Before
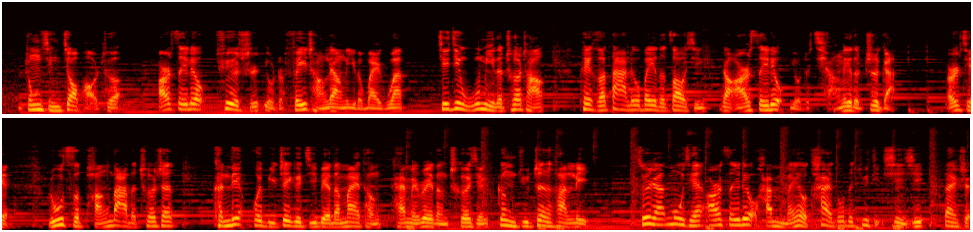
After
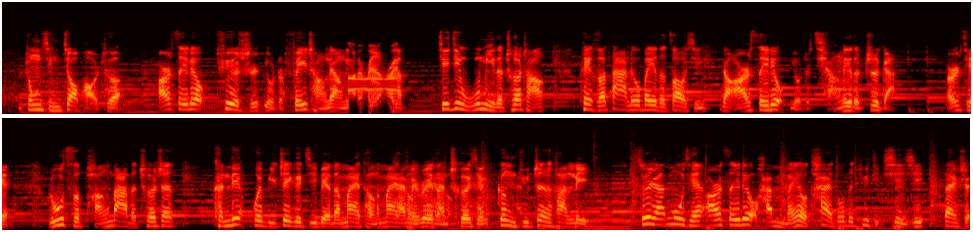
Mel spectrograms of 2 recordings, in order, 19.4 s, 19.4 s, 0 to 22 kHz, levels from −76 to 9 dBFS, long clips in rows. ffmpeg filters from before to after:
-filter_complex "[0:a]asettb=1/sr,asplit=3[s0][s1][s2];[s0]atrim=end=3.464[s3];[s1]atrim=start=3.46:end=3.96,asetpts=PTS-STARTPTS,afade=t=in:d=0.004:c=qsin,afade=t=out:st=0.496:d=0.004:c=qsin,aeval=exprs='val(0)*sin(2*PI*1100*n/s)':c=same[s4];[s2]atrim=start=3.956[s5];[s3][s4]acrossfade=d=0.004:c1=hsin:c2=qsin[s6];[s6][s5]acrossfade=d=0.004:c1=qsin:c2=hsin,asettb=1/sr,asplit=3[s7][s8][s9];[s7]atrim=end=8.534[s10];[s8]atrim=start=8.53:end=10.15,asetpts=PTS-STARTPTS,afade=t=in:d=0.004:c=qsin,afade=t=out:st=1.616:d=0.004:c=qsin,equalizer=f=5200:w=4.5:g=-12[s11];[s9]atrim=start=10.146[s12];[s10][s11]acrossfade=d=0.004:c1=hsin:c2=qsin[s13];[s13][s12]acrossfade=d=0.004:c1=qsin:c2=hsin,asplit=2[s14][s15];[s15]afade=t=in:st=13.05:d=0.01,afade=t=out:st=13.73:d=0.01,aecho=0:1:390|780|1170|1560|1950:0.668344|0.267338|0.106935|0.042774|0.0171096[s16];[s14][s16]amix=inputs=2:normalize=0,asettb=1/sr,asplit=3[s17][s18][s19];[s17]atrim=end=15.424[s20];[s18]atrim=start=15.42:end=15.98,asetpts=PTS-STARTPTS,afade=t=in:d=0.004:c=qsin,afade=t=out:st=0.556:d=0.004:c=qsin,acontrast=27[s21];[s19]atrim=start=15.976[s22];[s20][s21]acrossfade=d=0.004:c1=hsin:c2=qsin[s23];[s23][s22]acrossfade=d=0.004:c1=qsin:c2=hsin,acrossover=split=500 4200:gain=0.178 1 0.158[s24][s25][s26];[s24][s25][s26]amix=inputs=3:normalize=0,alimiter=limit=0.1:level=0:latency=1:release=73,volume=2"

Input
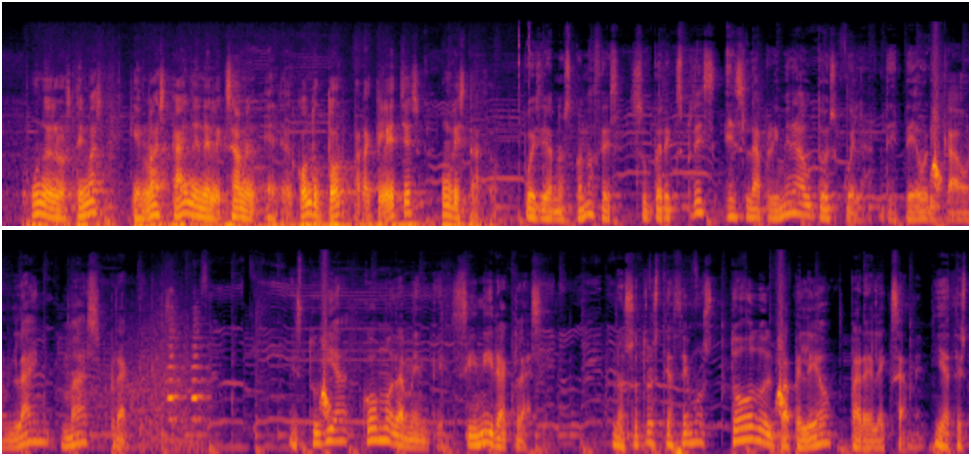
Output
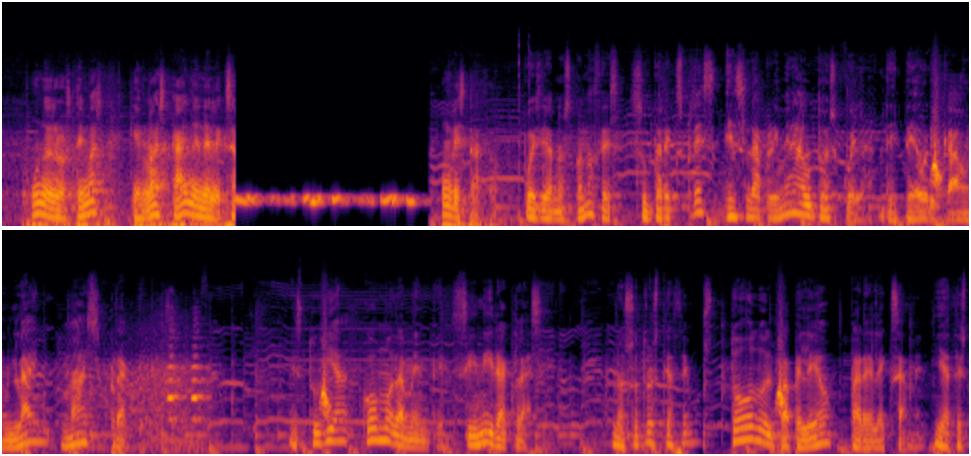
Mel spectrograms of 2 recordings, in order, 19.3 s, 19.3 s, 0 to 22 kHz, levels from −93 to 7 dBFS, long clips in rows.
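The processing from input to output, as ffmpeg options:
-filter_complex "[0:a]asplit=3[s0][s1][s2];[s0]afade=t=out:st=2.32:d=0.02[s3];[s1]asuperpass=centerf=360:order=20:qfactor=4.1,afade=t=in:st=2.32:d=0.02,afade=t=out:st=4.27:d=0.02[s4];[s2]afade=t=in:st=4.27:d=0.02[s5];[s3][s4][s5]amix=inputs=3:normalize=0,asettb=1/sr,asplit=3[s6][s7][s8];[s6]atrim=end=6.394[s9];[s7]atrim=start=6.39:end=11.13,asetpts=PTS-STARTPTS,afade=t=in:d=0.004:c=qsin,afade=t=out:st=4.736:d=0.004:c=qsin,aphaser=in_gain=1:out_gain=1:delay=3:decay=0.5:speed=1.2:type=triangular[s10];[s8]atrim=start=11.126[s11];[s9][s10]acrossfade=d=0.004:c1=hsin:c2=qsin[s12];[s12][s11]acrossfade=d=0.004:c1=qsin:c2=hsin,asplit=2[s13][s14];[s13]atrim=end=16.68,asetpts=PTS-STARTPTS,afade=t=out:st=16.28:d=0.4[s15];[s14]atrim=start=16.68,asetpts=PTS-STARTPTS,afade=t=in:d=0.004:c=hsin[s16];[s15][s16]concat=n=2:v=0:a=1,lowpass=5800,highshelf=f=2300:t=q:w=3:g=-6"

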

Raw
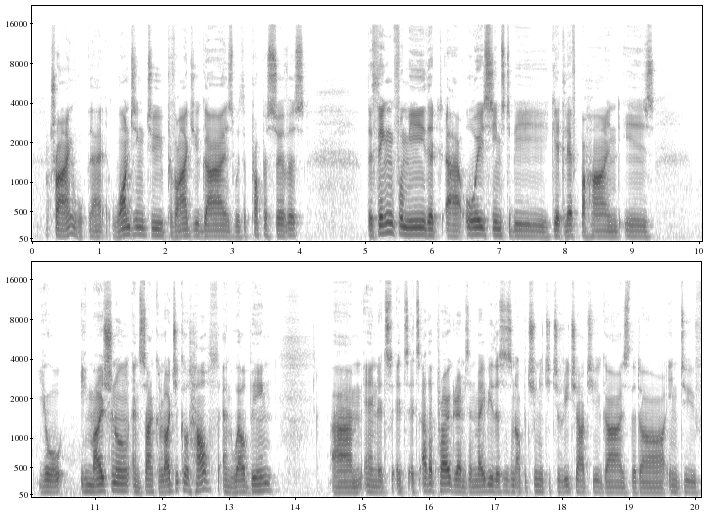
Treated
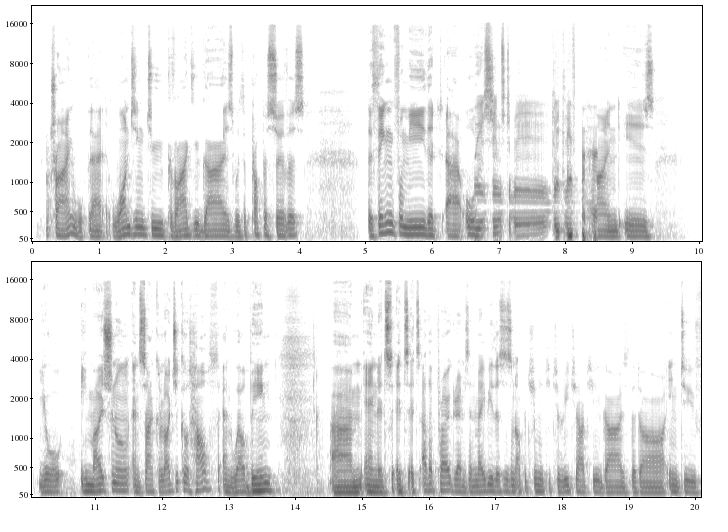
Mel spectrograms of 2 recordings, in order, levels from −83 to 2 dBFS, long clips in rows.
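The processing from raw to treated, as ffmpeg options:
-filter_complex "[0:a]asettb=1/sr,asplit=3[s0][s1][s2];[s0]atrim=end=1.794[s3];[s1]atrim=start=1.79:end=2.86,asetpts=PTS-STARTPTS,afade=t=in:d=0.004:c=qsin,afade=t=out:st=1.066:d=0.004:c=qsin,asuperstop=centerf=2900:order=20:qfactor=1.3[s4];[s2]atrim=start=2.856[s5];[s3][s4]acrossfade=d=0.004:c1=hsin:c2=qsin[s6];[s6][s5]acrossfade=d=0.004:c1=qsin:c2=hsin,asplit=3[s7][s8][s9];[s7]afade=t=out:st=6.62:d=0.02[s10];[s8]aeval=exprs='val(0)*sin(2*PI*580*n/s)':c=same,afade=t=in:st=6.62:d=0.02,afade=t=out:st=8.46:d=0.02[s11];[s9]afade=t=in:st=8.46:d=0.02[s12];[s10][s11][s12]amix=inputs=3:normalize=0,asettb=1/sr,asplit=3[s13][s14][s15];[s13]atrim=end=9.174[s16];[s14]atrim=start=9.17:end=10.44,asetpts=PTS-STARTPTS,afade=t=in:d=0.004:c=qsin,afade=t=out:st=1.266:d=0.004:c=qsin,bandreject=f=2500:w=12[s17];[s15]atrim=start=10.436[s18];[s16][s17]acrossfade=d=0.004:c1=hsin:c2=qsin[s19];[s19][s18]acrossfade=d=0.004:c1=qsin:c2=hsin,asettb=1/sr,asplit=3[s20][s21][s22];[s20]atrim=end=11.084[s23];[s21]atrim=start=11.08:end=12.59,asetpts=PTS-STARTPTS,afade=t=in:d=0.004:c=qsin,afade=t=out:st=1.506:d=0.004:c=qsin,tiltshelf=f=970:g=-3.5[s24];[s22]atrim=start=12.586[s25];[s23][s24]acrossfade=d=0.004:c1=hsin:c2=qsin[s26];[s26][s25]acrossfade=d=0.004:c1=qsin:c2=hsin,asplit=3[s27][s28][s29];[s27]afade=t=out:st=13.25:d=0.02[s30];[s28]acontrast=80,afade=t=in:st=13.25:d=0.02,afade=t=out:st=15.75:d=0.02[s31];[s29]afade=t=in:st=15.75:d=0.02[s32];[s30][s31][s32]amix=inputs=3:normalize=0,asplit=3[s33][s34][s35];[s33]afade=t=out:st=17.32:d=0.02[s36];[s34]lowpass=1700,afade=t=in:st=17.32:d=0.02,afade=t=out:st=19.31:d=0.02[s37];[s35]afade=t=in:st=19.31:d=0.02[s38];[s36][s37][s38]amix=inputs=3:normalize=0,agate=range=0.0224:threshold=0.00158:ratio=3:detection=peak,equalizer=f=130:w=0.31:g=10.5,acrossover=split=130|3000[s39][s40][s41];[s40]acompressor=threshold=0.0158:ratio=5[s42];[s39][s42][s41]amix=inputs=3:normalize=0,volume=0.631"

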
